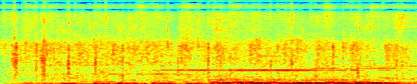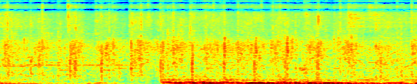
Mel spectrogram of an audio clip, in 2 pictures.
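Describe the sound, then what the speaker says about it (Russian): Loud, continuous applause from a Brest concert-hall audience during an award presentation, dipping slightly in the middle before surging again, with a low musical drone underneath. "Ваши аплодисменты."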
